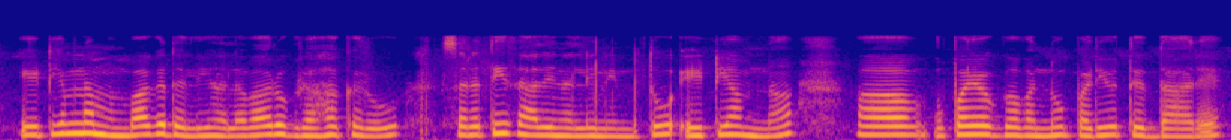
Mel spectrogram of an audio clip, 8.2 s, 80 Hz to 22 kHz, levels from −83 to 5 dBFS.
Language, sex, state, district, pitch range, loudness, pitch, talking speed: Kannada, female, Karnataka, Bangalore, 215-245 Hz, -15 LUFS, 230 Hz, 95 wpm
